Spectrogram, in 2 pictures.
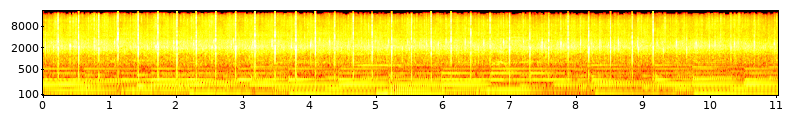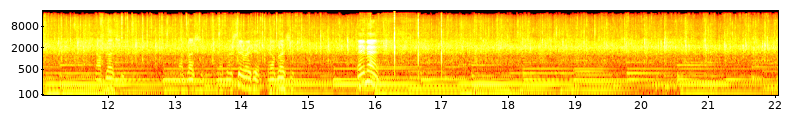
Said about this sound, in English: Come on. Come on. Let's give him a hand. Let's give him a hand.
